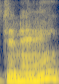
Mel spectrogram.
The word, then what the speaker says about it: Danae: Also coming back is Danae, which reminds me that it rhymes with Renee.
